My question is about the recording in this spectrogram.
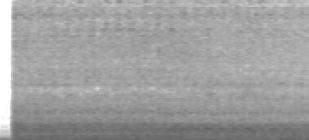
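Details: VW Crafter campervan diesel after head gasket failure and top-end rebuild, new number one injector and line fixed for a leak: even idle, steady low drone, no misfire, knock or stumble; normal idle, sounds quiet.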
